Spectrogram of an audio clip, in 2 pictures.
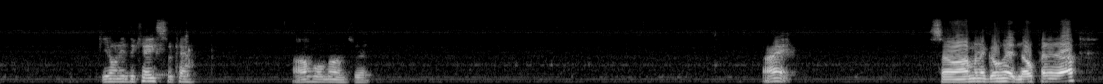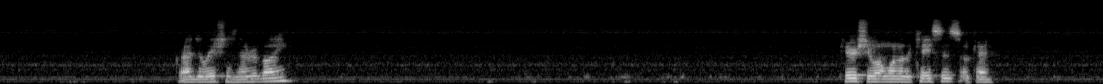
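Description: A man speaks calmly in short bursts through a webcam microphone.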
